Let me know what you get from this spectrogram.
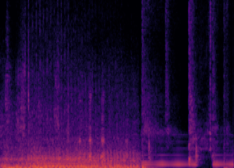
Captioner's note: Joe laughing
